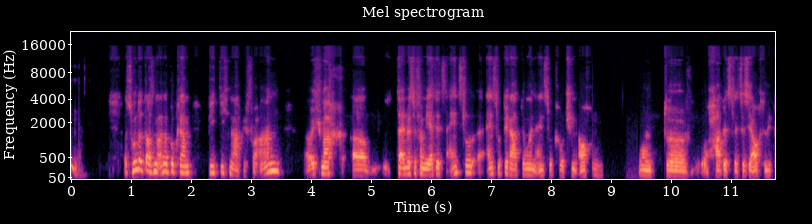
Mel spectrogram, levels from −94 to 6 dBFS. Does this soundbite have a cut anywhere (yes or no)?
no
